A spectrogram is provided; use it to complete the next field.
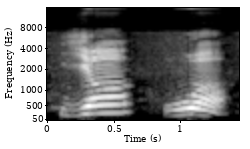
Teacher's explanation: अर्धस्वर व्यञ्जन वर्ण भनेको के हो यो कसरी उच्चारित हुन्छ भने व्यञ्जन वर्ण भएर पनि स्वर जस्तै उच्चारण हुने तर जिब्रो केही माथि उठी उच्चारित हुने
